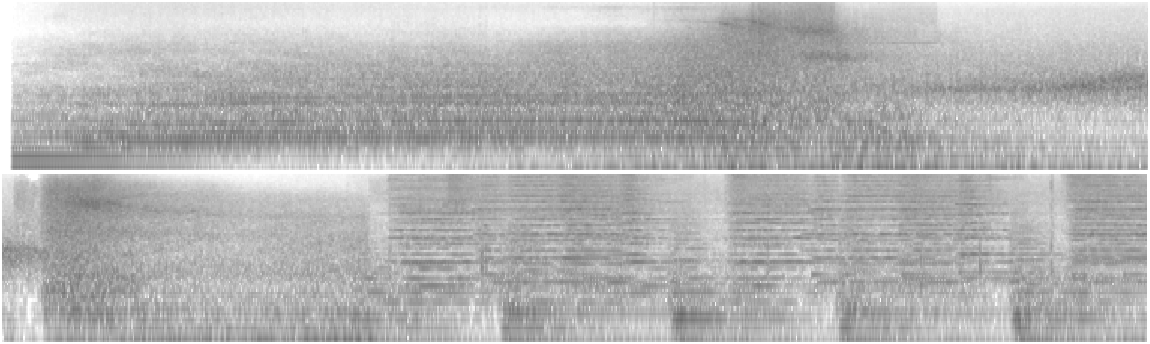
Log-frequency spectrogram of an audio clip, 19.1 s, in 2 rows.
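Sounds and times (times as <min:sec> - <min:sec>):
vehicle engine droning: 0:00.1 - 0:06.5.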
